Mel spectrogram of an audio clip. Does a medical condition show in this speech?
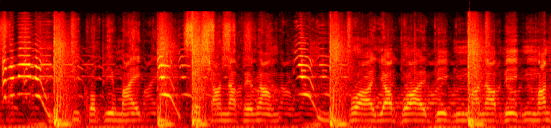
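No.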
